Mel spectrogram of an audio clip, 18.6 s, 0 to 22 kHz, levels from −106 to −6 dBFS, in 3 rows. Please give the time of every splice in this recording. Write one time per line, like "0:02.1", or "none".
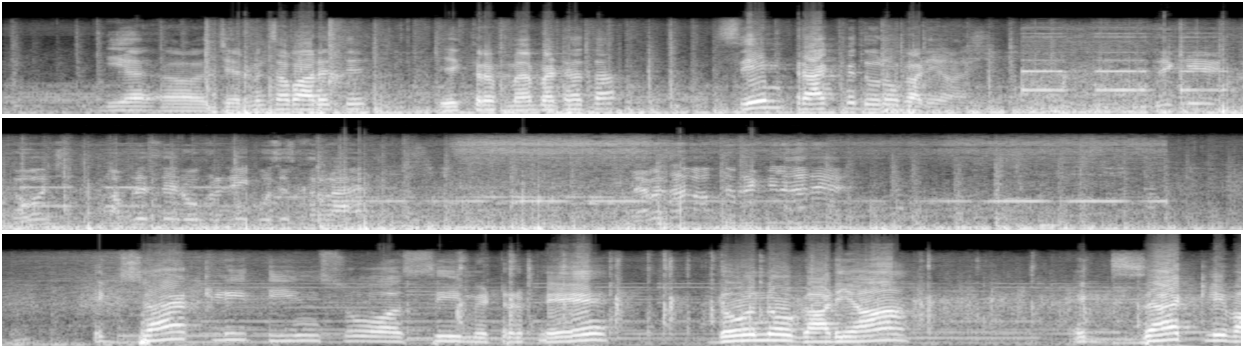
none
